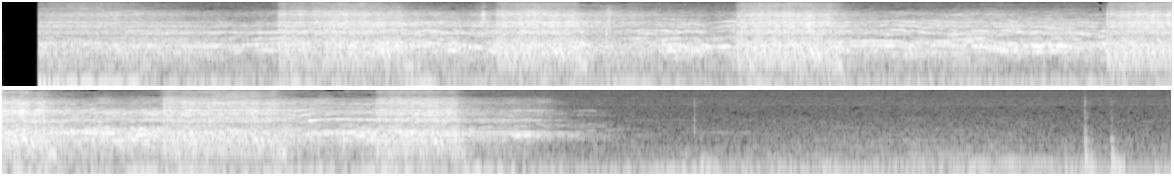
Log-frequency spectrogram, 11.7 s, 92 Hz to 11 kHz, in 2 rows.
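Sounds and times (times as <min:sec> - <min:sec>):
bursts of gunfire: 0:00.2 - 0:08.4
dense noisy background: 0:00.2 - 0:09.0.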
